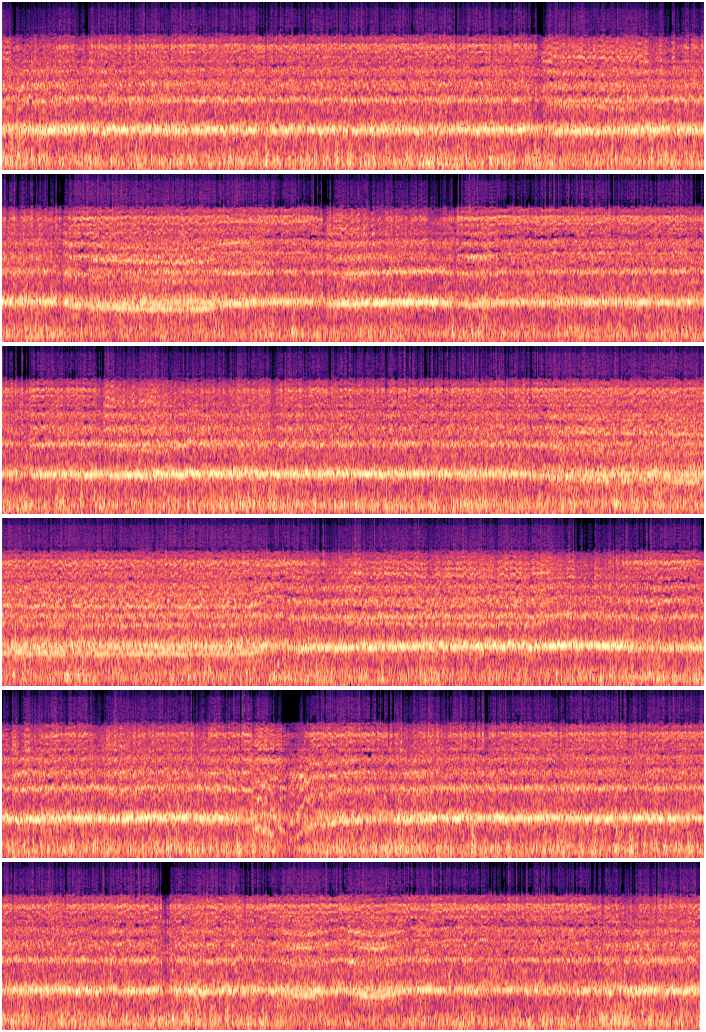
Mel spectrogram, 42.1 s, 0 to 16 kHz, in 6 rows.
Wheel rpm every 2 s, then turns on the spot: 230, 230, 220, 220, 220, 230, 230, 230, 240, 220, 210, 210, 210, 220, 200, 200, 230, 230, 230, 230, 230.
none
